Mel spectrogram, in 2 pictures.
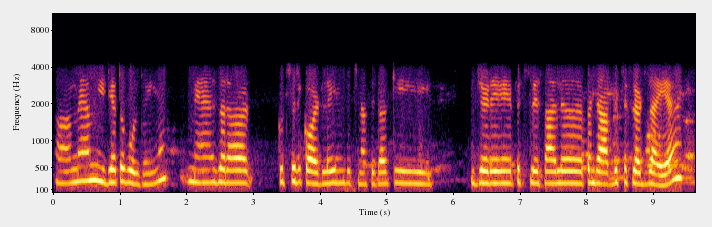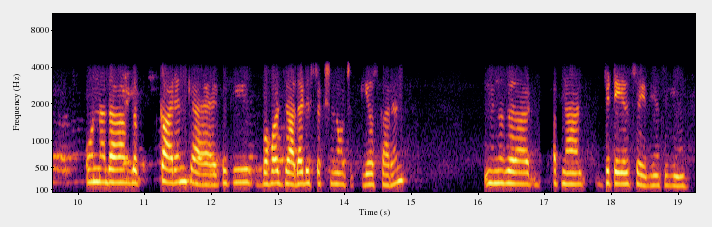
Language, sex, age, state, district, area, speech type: Punjabi, female, 18-30, Punjab, Firozpur, urban, conversation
